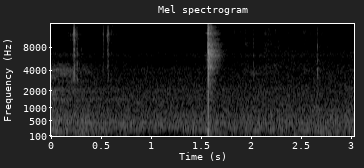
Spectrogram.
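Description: Scissors snip through crochet yarn on a handmade dish scrubby: one crisp, close cut stands out in a quiet room, with a few faint light clicks around it.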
